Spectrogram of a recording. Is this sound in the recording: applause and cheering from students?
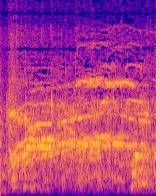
yes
